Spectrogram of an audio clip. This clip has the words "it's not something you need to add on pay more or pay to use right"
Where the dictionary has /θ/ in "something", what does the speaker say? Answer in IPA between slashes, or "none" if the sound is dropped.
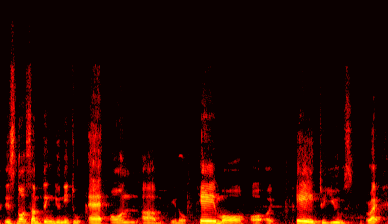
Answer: /t/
